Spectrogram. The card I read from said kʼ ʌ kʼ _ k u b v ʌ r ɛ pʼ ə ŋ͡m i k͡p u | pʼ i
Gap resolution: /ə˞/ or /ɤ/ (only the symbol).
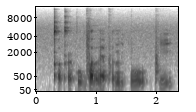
ə˞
